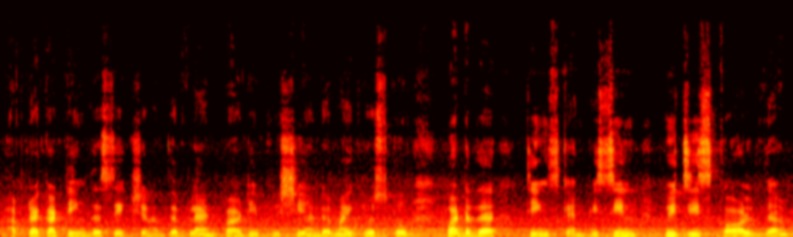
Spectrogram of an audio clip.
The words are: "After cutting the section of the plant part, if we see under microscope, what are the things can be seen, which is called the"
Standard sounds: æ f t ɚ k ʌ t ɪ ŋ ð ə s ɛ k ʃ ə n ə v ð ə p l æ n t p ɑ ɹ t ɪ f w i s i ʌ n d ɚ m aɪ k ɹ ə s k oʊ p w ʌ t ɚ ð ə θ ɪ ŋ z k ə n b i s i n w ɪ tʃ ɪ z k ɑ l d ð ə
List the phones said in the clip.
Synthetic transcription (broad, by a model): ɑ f t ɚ k ʌ t ɪ ŋ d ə s ɛ k ʃ ə n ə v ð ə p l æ n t p ɑ ɹ t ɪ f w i ʃ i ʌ n d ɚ m aɪ k ɹ ə s k oʊ p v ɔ t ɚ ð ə t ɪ ŋ s k ə n b i s i n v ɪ tʃ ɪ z k ɑ l d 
